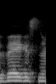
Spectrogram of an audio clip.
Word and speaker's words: vagus: It's the total opposite of Vegas, but it's the vagus nerve. It's spelled a little different, and it is connected to deep parts of your brain.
